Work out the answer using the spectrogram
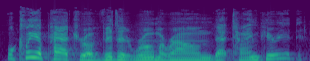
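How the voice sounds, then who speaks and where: A man's voice: fairly high pitch, sing-song, normal speed. A man playing an obsessive young male graduate student who laughs at his own jokes, in an amateur radio play. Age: young adult.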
